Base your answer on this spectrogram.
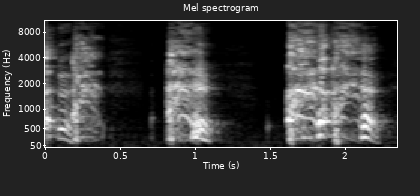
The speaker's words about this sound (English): I'm trying not to cough.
